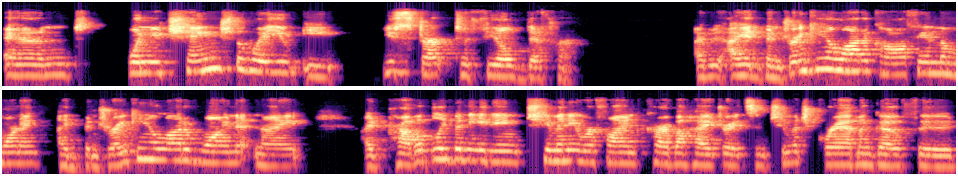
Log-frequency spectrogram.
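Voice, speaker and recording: A woman talks at a fairly quick pace with ordinary pitch variation. She has an ordinary speaking voice. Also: medium pitch for a woman. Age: 60s. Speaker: culinary educator and author. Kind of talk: interview.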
